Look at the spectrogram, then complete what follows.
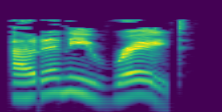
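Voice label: "at any rate", British English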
